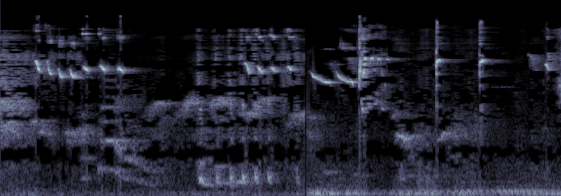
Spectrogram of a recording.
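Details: Murai batu, the white-rumped shama, giving an energetic 'isian' fighting song meant for training caged birds. Bright whistled notes repeat in a run, then scattered sharp chips and high slurs over a low steady hum.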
